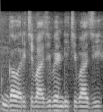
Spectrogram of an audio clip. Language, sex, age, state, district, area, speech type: Marathi, male, 45-60, Maharashtra, Osmanabad, rural, spontaneous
